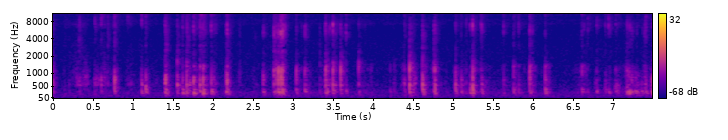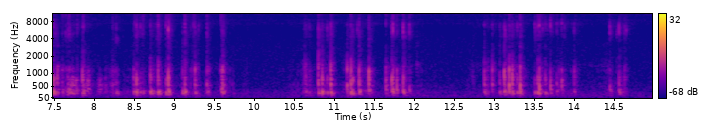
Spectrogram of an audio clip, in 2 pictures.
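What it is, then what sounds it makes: Wooden hairbrush pins scratched. Long nails scratch rapidly across the wooden pins of an oval wooden hairbrush resting on a table. Quick bursts of dry, clicky scratching come in clusters separated by short pauses.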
